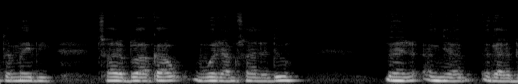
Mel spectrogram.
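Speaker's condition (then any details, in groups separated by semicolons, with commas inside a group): Cerebral palsy, spastic diplegia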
